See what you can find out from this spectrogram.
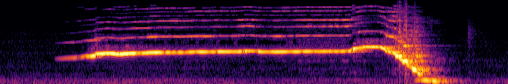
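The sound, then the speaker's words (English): A human voice imitates an elk location bugle in one call. It starts low, sweeps up to a high, whistle-like tone held for about two seconds, then drops sharply into a short, low, rough ending. “Drop it off at the end. Then you have a location bugle. It sounds like this.”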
